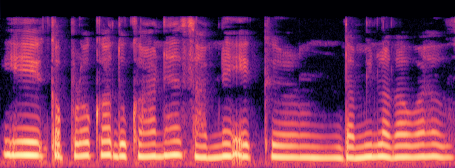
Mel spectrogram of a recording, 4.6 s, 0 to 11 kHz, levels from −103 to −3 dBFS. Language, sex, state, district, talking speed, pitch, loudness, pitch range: Hindi, female, Punjab, Pathankot, 170 wpm, 235 Hz, -13 LUFS, 220-250 Hz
